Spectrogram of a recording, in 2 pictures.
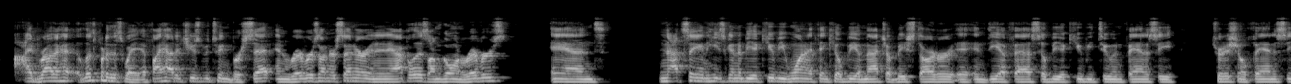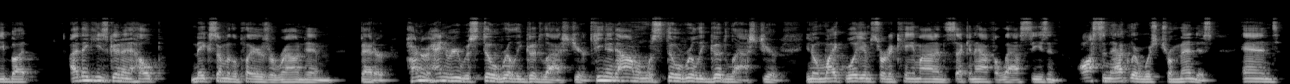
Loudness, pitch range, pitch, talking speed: -20 LUFS, 120-150 Hz, 130 Hz, 245 wpm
